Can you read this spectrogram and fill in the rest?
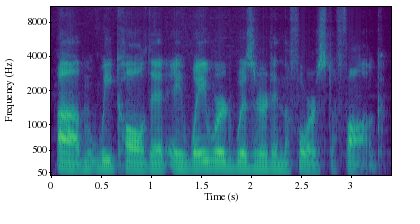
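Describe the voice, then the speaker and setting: A man's voice: medium pitch, fairly even intonation, moderate pace, faint music behind. A man speaking as an interview guest, chatting in a reflective, conversational way. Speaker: game master, podcast creator and guest. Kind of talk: casual interview chat.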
